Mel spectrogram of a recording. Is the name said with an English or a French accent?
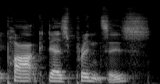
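English. The name is said with a plain English accent. The speaker calls it wrong. "You can't say Parc des Princes. Doesn't work"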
